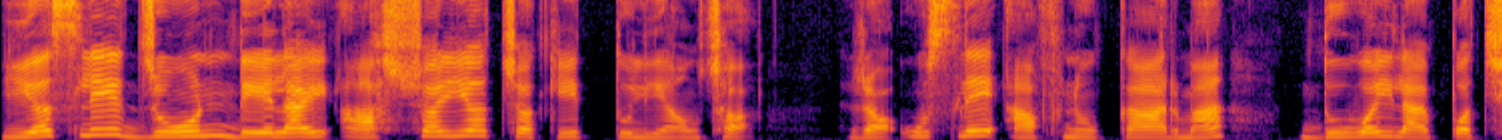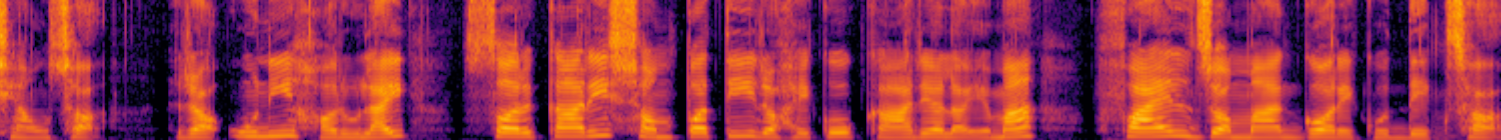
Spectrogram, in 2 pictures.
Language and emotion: Nepali, neutral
